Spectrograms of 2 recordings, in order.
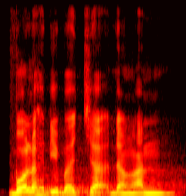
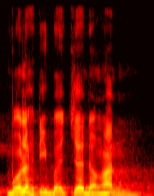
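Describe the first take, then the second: Both takes have the same delivery.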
